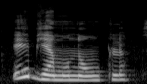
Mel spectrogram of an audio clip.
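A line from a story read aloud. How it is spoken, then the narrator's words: Exclaimed. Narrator (French): s'écria le magistrat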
